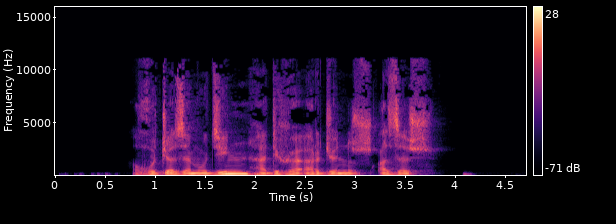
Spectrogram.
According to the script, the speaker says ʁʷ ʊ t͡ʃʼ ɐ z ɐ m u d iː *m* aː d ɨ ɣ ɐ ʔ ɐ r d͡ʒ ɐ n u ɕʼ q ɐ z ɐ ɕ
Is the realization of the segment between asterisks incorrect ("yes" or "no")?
yes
